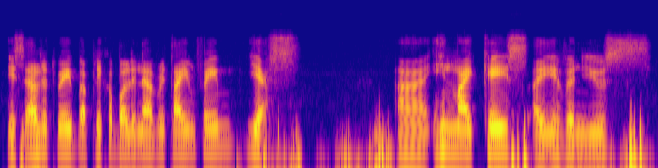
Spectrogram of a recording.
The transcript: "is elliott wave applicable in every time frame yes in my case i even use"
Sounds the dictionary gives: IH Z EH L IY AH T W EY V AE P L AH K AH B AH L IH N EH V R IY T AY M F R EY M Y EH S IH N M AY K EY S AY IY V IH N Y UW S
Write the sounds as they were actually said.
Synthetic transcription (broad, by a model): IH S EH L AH T W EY B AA P L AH K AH B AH L IH N EH V R IY T AY M F R EY M Y EH S IH N M AY K EY S AY IY V IH N Y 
